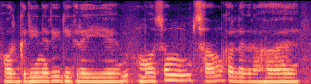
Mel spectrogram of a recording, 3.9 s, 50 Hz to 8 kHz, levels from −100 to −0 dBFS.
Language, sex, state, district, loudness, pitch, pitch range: Hindi, male, Arunachal Pradesh, Lower Dibang Valley, -12 LUFS, 150 Hz, 145-160 Hz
